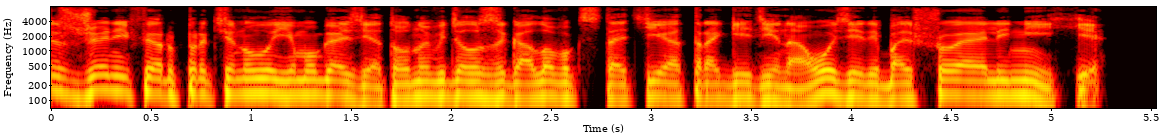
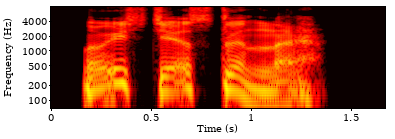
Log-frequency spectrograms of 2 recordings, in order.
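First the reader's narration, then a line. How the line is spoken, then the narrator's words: Muttered. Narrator (Russian): пробормотал Фитцхью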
